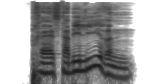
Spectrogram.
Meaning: to preestablish
- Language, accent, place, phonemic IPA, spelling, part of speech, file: German, Germany, Berlin, /pʁɛstabiˈliːʁən/, prästabilieren, verb, De-prästabilieren.ogg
